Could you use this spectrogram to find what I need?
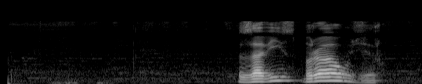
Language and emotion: Russian, sad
